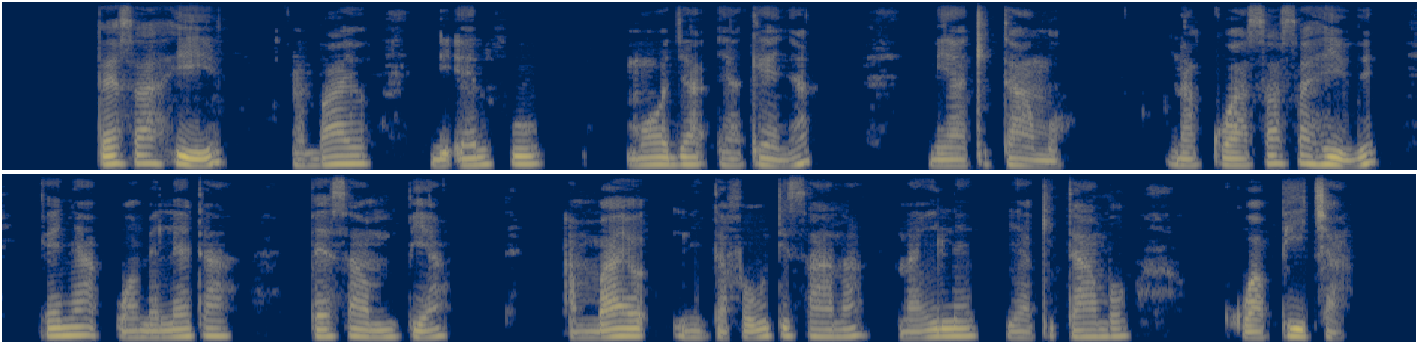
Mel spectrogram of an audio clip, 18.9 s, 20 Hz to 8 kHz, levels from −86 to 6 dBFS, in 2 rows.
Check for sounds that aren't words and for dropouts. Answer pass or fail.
pass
